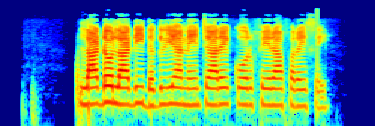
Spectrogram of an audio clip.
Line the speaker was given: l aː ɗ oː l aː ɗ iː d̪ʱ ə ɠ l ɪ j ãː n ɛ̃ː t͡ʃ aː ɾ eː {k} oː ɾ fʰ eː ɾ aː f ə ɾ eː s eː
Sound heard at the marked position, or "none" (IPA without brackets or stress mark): k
